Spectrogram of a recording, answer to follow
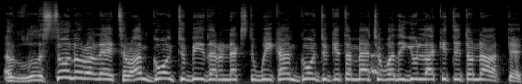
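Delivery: high-pitched mock-Italian wrestler, defiant; Santina Marella. Santina vows to Arn to get a match, high mock-Italian voice. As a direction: put on a high, exaggerated Italian accent. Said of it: "And Santina goes".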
